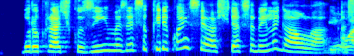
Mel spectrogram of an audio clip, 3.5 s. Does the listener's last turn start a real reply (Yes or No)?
Yes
